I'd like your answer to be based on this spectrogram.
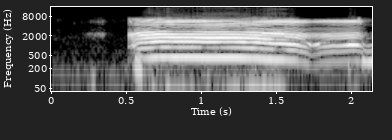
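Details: A father's young son crying: one sustained, loud, steady-pitched wail with a dip in pitch near the end, an ordinary crying bout.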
